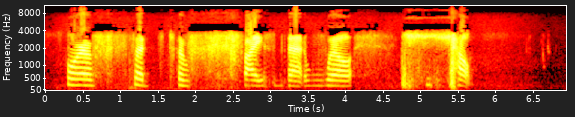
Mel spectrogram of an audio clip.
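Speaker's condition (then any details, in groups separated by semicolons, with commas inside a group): Stuttering; very severe third grade, worse high school, speakeasy from Dr. John Haskell, speech therapy helped core; device cuts stuttering about 95%, still stutters at sentence onset, worse around unfamiliar people, sometimes avoids talking; blocks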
